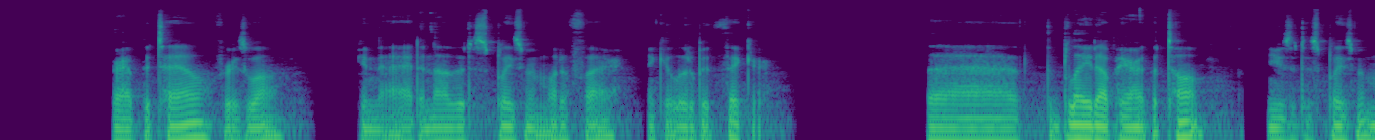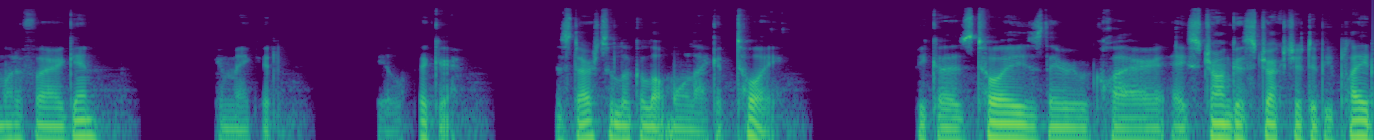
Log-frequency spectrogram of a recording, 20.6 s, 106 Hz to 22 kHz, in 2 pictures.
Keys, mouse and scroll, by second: 0.0 click, 0.5 shift+middle click, 0.5 click, 4.6 scroll down 2, 6.2 click, 6.7-7.1 scroll, 9.3 click, 10.4 scroll, 11.2-11.9 scroll, 15.1 middle click, 15.1 click.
